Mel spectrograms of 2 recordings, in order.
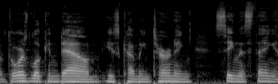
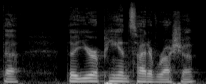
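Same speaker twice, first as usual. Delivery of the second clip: usual speaking voice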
